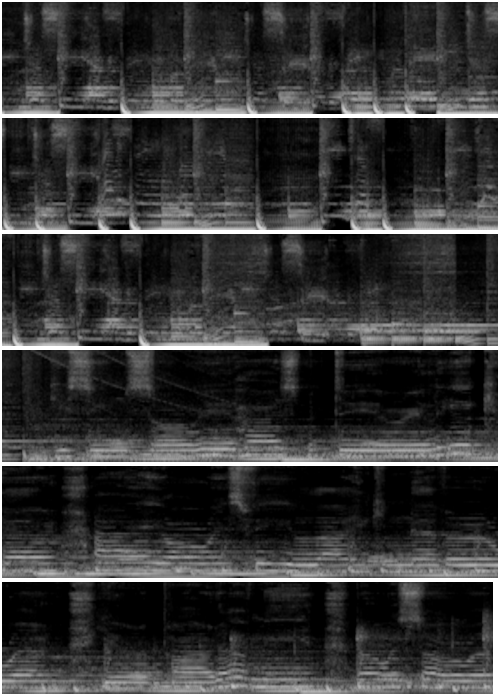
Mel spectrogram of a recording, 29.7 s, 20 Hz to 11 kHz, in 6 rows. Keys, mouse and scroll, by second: 2.2 a, 2.8-5.2 right drag, 3.5-5.4 drag, 5.8 a, 6.4-8.6 right drag, 7.4-9.2 drag, 10.1 a, 11.4-12.9 right drag, 12.5 click, 13.2-14.4 drag, 16.0 a, 16.6-19.0 middle drag, 18.3 a, 18.6 a, 19.0-20.8 right drag, 19.8-21.6 drag, 26.4 a, 27.2-29.1 right drag, 28.1-29.7 drag.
